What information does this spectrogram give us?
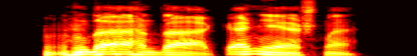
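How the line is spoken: Laughing. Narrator (Russian): рассмеялся

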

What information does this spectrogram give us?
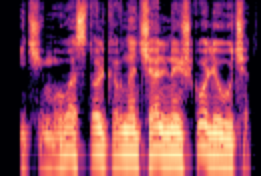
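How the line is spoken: Grumbled. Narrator (Russian): проворчал Алексей Егорович

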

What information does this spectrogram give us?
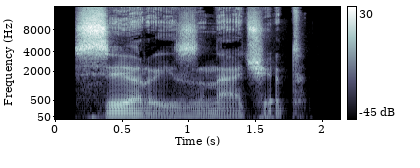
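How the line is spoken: Quiet reply. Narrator (Russian): Негромко отозвался Герман

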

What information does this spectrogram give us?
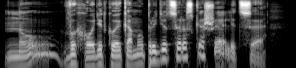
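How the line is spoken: Low purring voice. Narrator (Russian): Анна вполголоса промурлыкала

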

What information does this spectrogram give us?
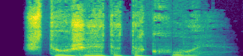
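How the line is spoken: Confused whisper. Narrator (Russian): растерянно шептала Ларин

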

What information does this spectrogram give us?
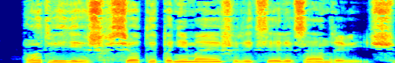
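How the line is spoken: Sighing. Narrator (Russian): вздохнул я

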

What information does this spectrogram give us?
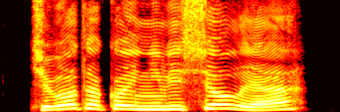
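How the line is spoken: Shout from behind. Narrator (Russian): крикнул кто-то в спину

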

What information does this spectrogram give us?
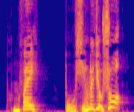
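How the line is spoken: Loud. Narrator (Chinese): 徐东福 大声道

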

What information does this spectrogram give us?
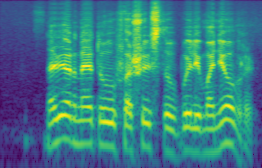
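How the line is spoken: General laughing. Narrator (Russian): засмеялся генерал

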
